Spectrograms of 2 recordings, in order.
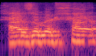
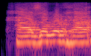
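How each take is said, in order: First: হা from a constricted throat, the long Arabic ha; throat-squeezed h. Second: Said in the usual way. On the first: Shown as a demonstration. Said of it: "গলা চেপে আদায় হয়". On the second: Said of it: "সাধারণভাবে আদায় হয়".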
